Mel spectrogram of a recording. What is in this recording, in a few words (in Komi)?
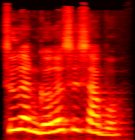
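"сылӧн гӧлӧсыс абу", Komi, female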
